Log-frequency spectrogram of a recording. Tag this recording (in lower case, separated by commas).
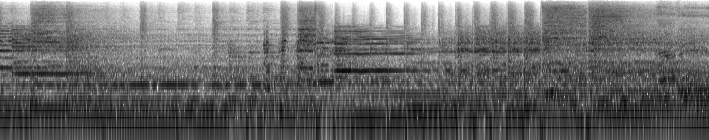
music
